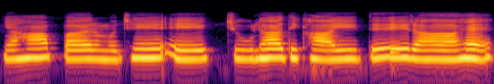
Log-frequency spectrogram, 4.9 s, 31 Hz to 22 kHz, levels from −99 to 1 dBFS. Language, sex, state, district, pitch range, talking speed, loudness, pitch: Hindi, female, Madhya Pradesh, Katni, 225-245 Hz, 110 wpm, -15 LUFS, 230 Hz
